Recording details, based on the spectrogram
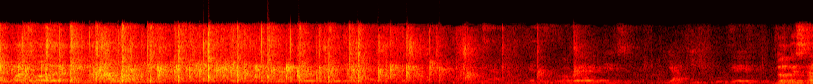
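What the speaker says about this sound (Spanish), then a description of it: "despedimos con un fuerte aplauso a nuestro hermano Alex" A conference audience in Lima claps to send off a speaker, a dense burst of applause that fades over several seconds while a voice talks over it.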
